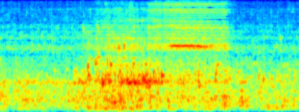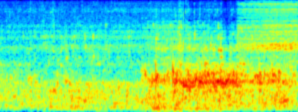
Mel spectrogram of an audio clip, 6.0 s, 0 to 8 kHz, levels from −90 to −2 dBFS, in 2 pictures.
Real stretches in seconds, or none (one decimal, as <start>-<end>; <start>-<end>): 0.0-6.0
